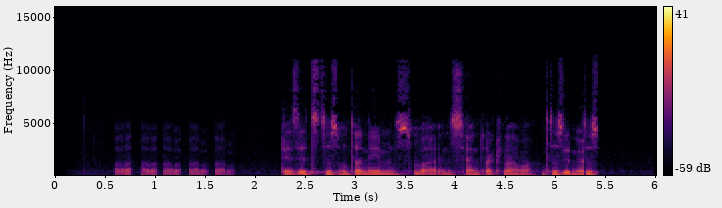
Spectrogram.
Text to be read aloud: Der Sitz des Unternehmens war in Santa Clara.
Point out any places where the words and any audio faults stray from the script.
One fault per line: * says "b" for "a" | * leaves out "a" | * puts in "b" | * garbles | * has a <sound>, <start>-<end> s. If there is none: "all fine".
* has a laugh, 0.6-1.8 s
* garbles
